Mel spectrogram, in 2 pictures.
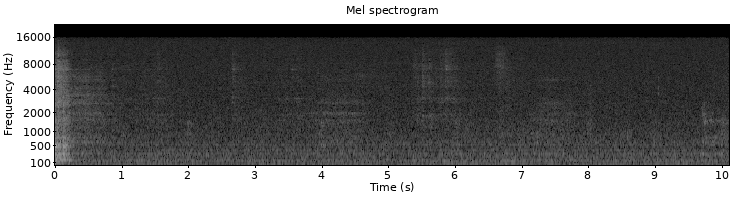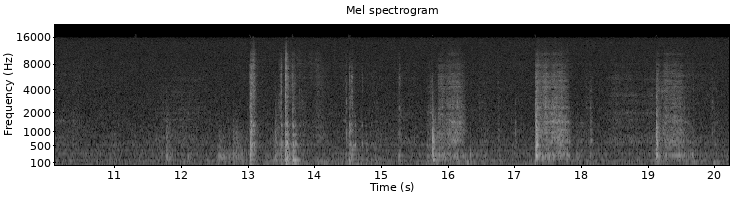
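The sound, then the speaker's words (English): After a long quiet stretch, a lidded container is set down and tapped against a bench to knock bubbles off, giving about six or seven sharp knocks spaced irregularly, with no talking. “I think I'm past the first 10 seconds, so I'll set it down the bench, tap it, knock any bubbles off.”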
